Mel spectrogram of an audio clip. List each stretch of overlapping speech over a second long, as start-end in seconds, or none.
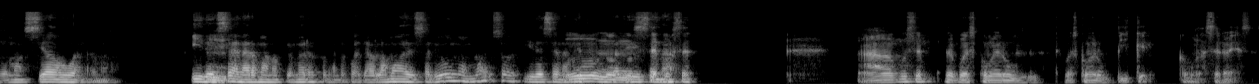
5.6-6.9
